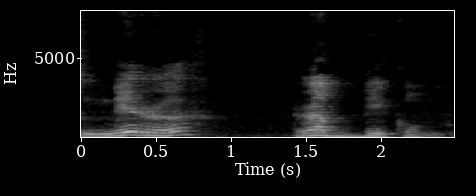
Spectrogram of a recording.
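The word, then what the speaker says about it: مِن رَّبِّكُم: And then when you pronounce in tajweed, when ra and noon come in this order, then the sound of noon goes away and ra is pronounced twice. So we'll put a shadda here on that and remove this sukoon here. Okay, so remove this sukoon. Okay, so it becomes mir rabbikum.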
